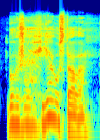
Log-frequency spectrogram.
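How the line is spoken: Breathless exhale. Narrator (Russian): выдохнула Алина

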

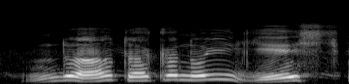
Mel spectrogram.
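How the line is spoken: After a short pause. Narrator (Russian): промолвила она после небольшой паузы

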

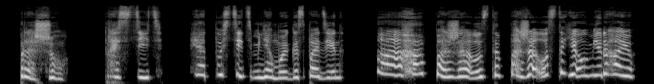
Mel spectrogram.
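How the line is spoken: Sobbing in pain. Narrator (Russian): Она уже рыдала от боли

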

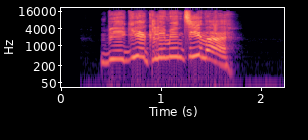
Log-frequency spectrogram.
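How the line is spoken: Yelling. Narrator (Russian): вопит Луис

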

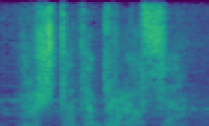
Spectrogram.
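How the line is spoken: Angry hiss through teeth. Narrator (Russian): зло прошипел сквозь зубы человек

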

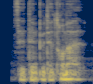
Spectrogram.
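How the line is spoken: Quiet. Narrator (French): dit Oliva tout bas

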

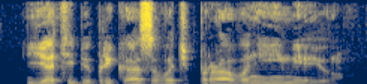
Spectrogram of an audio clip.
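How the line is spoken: Quiet. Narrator (Russian): тихо сказал он

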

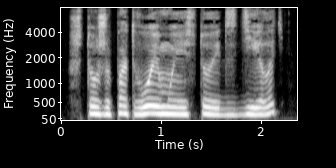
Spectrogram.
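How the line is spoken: Plain. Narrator (Russian): спросила Анна

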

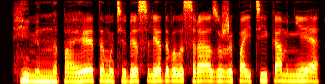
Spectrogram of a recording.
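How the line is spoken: Laughing necromancer. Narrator (Russian): рассмеялся некромант

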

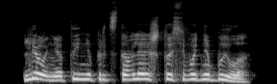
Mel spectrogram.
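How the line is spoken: Excited exclamation. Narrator (Russian): Воскликнула она взволнованно

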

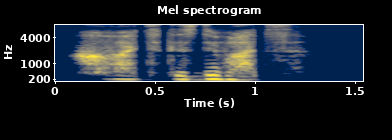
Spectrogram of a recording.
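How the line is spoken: Breathy exhale. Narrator (Russian): выдохнула я

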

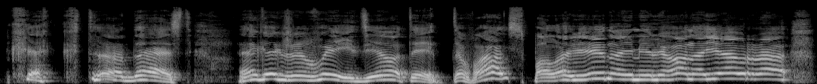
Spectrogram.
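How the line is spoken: Growling, worked up. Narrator (Russian): прорычал Савелий, заводясь вновь

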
